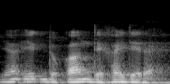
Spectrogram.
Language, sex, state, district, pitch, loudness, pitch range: Hindi, male, Arunachal Pradesh, Longding, 110 Hz, -16 LUFS, 105-120 Hz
